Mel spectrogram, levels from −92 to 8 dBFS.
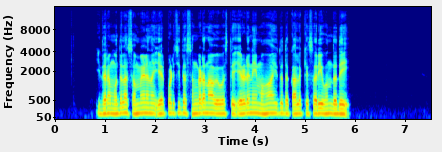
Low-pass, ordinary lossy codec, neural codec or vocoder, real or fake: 14.4 kHz; none; none; real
